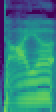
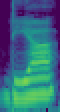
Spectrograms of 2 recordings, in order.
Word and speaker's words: DIA: i only just found out today that it's pronounced daya and not dia and also you would be lying if you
